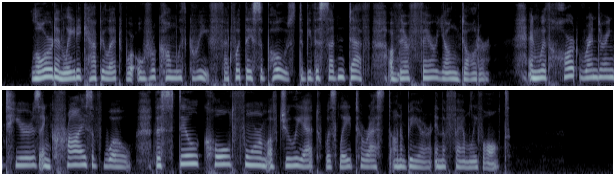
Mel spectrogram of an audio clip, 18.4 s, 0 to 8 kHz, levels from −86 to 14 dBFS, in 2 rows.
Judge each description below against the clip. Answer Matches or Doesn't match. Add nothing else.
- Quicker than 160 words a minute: Doesn't match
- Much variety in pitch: Doesn't match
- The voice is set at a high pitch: Matches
